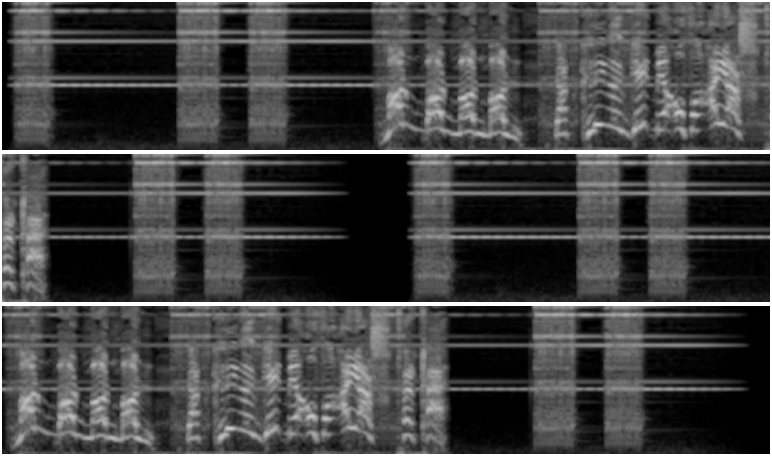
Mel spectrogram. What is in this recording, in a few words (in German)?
dat klingeln eier, ringtones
